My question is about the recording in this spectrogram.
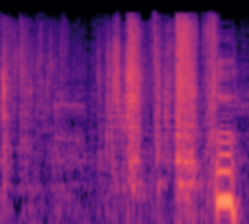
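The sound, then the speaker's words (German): Quiet rustling and a couple of short crisp bursts of a tiny scrap of used wrapping paper, taken from a wastepaper basket, being torn, followed by a brief murmured voice at the end. “Ah, so ein klitzekleines Fitzelchen.”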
